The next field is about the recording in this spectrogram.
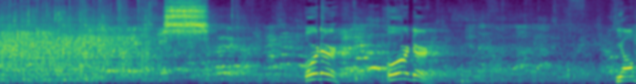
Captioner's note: applause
